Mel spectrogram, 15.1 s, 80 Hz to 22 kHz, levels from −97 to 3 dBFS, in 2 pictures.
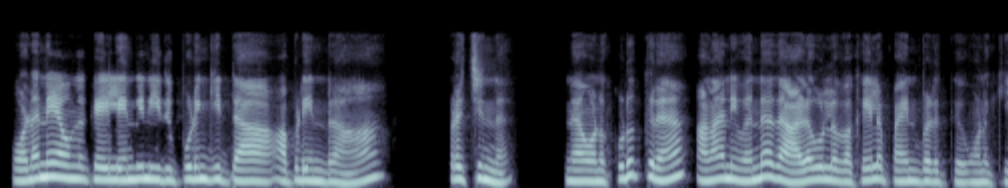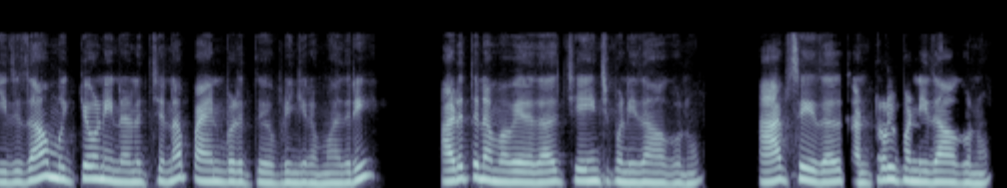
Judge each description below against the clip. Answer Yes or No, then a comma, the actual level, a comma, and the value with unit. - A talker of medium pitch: No, high, 195 Hz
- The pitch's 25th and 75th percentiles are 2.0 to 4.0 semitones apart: Yes, average, 3.6 semitones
